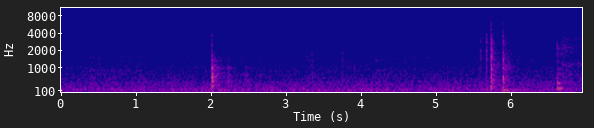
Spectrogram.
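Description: Quiet room tone under a faint, evenly pulsing high chirp, with a sharp knock about two seconds in and two quick clicks near the end.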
